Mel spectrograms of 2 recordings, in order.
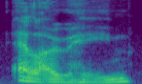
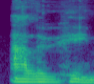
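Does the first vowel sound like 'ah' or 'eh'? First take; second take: eh; ah. First: The first vowel is an 'eh' sound. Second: The first vowel is an open 'ah' sound. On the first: The speaker calls it wrong. "not Elohim, like some people pronounce it" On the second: The speaker calls it right. "there's no E, it's an A"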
